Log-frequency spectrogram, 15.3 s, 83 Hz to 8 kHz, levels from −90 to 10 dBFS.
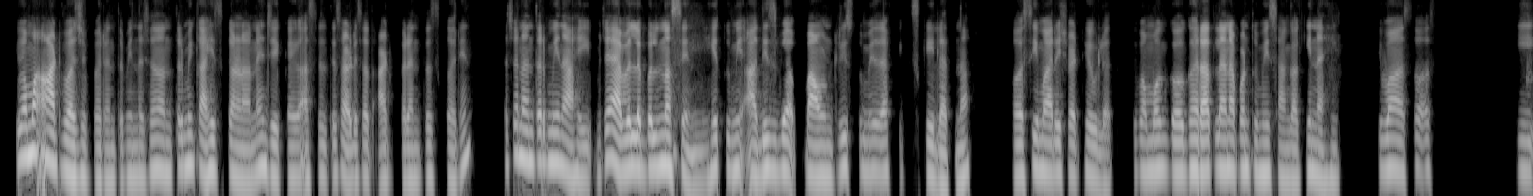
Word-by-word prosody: किंवा 205 +2 +3
मग 235 - +8
8:00 180 -4 +6
वाजेपर्यंत 130 -3 0
मी, 135 - -3
त्याच्यानंतर 150 +3 -2
मी 175 +1 +2
काहीच 150 -2 0
करणार 130 -4 0
नाही. 160 +3 +1
जे 140 -2 0
काही 135 0 -3
असेल, 135 +1 -4
ते 140 - -5
7:30-8:00 125 -1 -3
पर्यंतच 130 +1 -5
करीन. 140 - -3
त्याच्यानंतर 185 -4 -2
मी 185 0 +2
नाही, 135 -5 +1
म्हणजे 140 +8 -3
अवेलेबल 160 +1 +5
नसेल. 130 -8 +3 0.2
हे 155 - +1
तुम्ही 155 +1 -1
आधीच 150 +2 +1
ब 155 -2 +4
बाउंडरीज, 135 +3 +1
तुम्ही 150 -1 -4
फिक्स 135 -3 -12
केल्या 120 -6 0
ना? 130 +3 -1 0.5
अ, 140 - 0
सीमारेषा 145 -2 0
ठेवल्यात. 125 -6 -3 0.2
किंवा 150 0 -5
मग 155 -1 -2
अ, 145 - +3
घरातल्यांना 155 +1 +4
पण 155 0 -1
तुम्ही 145 -1 0
सांगा, 130 -2 -3
की 155 - -2
नाही 130 -2 -2 0.4
किंवा 160 0 0
असं 155 +3 -7
असतं, 150 - -14 0.8
की 150 -2 -6
145 Hz, 190 wpm, -23 LUFS, 130-155 Hz, 0.8 s, मग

